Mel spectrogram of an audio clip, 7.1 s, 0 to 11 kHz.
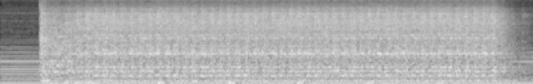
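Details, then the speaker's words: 1989 Ford Mustang Foxbody carbureted engine, starting after timing set: catches and chugs unevenly about six seconds, then stumbles and quits; fires but won't keep running, owner suspects insufficient fuel. "you know what that feels like something it still seems like a fuel issue we're getting actual fire over it just sounds like it doesn't have enough fuel"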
